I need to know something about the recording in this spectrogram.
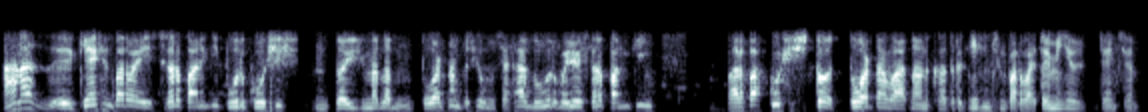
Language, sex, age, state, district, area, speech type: Kashmiri, male, 18-30, Jammu and Kashmir, Kulgam, rural, conversation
